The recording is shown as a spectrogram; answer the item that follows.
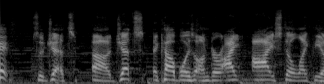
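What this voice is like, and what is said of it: Usual voice. Nothing is said of it.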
